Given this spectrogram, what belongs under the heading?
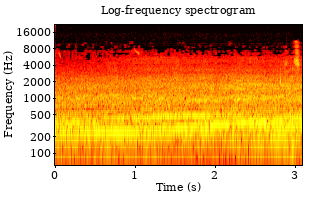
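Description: Race cars in an endurance racing game, including an Audi, lapping with a steady droning engine whine that rises and shifts in pitch as cars pass one another, loud and continuous with no talking.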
